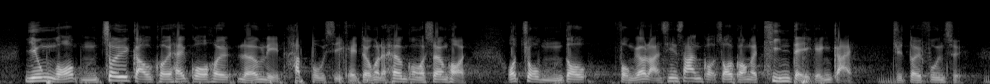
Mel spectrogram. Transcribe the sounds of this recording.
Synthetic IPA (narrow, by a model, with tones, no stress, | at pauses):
jiː˧wŋɔː˨˧m̩˨˩t͡ʃɵ˥ɥkɐ˨wkʰɵ˨˧ɥɦɐ˨˥jkʷɔː˧ɦɵ˧ɥlœː˨˧ŋliː˨˩nhɐ˥t̚po˨wsiː˨˩kʰe˨˩jt̪ɵ˧ɥŋɔː˨˧ɾe˨˩ɦœː˥ŋkɔː˨˥ŋkɛ˧sœː˥ŋhɔ̰ː˨˧j | ŋɔː˨˧t͡so˨wm̩˨˩t̪o˧wfʊ˨˩ŋjɐ˨˧wla̰ː˨˩nsiː˥nsaː˥nkɔː˧k̚sɔː˨˥kɔː˨˥ŋkɛː˧t̪ʰiː˥nt̪e˨jkɪ˨˥ŋka̰ː˧j | t͡ʃyː˨t̪̚ɵ˧ɥfuː˥nsy̰ː˨˩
